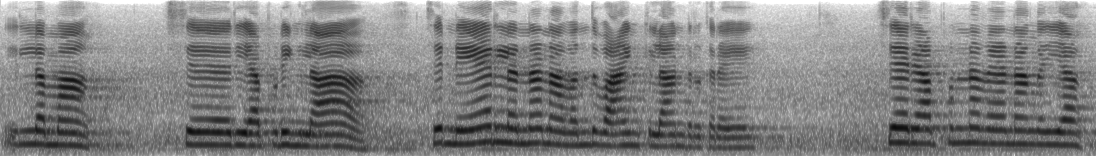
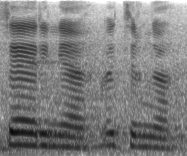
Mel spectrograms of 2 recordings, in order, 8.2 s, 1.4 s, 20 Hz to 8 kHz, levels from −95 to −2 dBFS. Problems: constant background noise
